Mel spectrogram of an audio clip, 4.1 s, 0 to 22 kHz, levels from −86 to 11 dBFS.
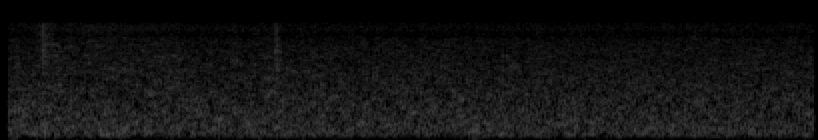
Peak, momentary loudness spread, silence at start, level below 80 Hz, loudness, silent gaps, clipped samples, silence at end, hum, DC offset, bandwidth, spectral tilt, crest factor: -42 dBFS; 2 LU; 0.05 s; -90 dBFS; -58 LUFS; none; under 0.1%; 0 s; none; under 0.1%; 11.5 kHz; -2 dB/octave; 18 dB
